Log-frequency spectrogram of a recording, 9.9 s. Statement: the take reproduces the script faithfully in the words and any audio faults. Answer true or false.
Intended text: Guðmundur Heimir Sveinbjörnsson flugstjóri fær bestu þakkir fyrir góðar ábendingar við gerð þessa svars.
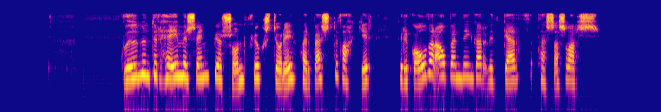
true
